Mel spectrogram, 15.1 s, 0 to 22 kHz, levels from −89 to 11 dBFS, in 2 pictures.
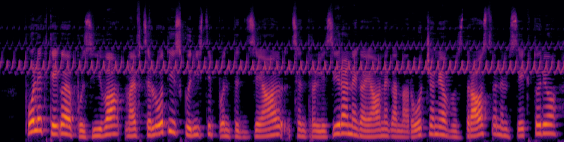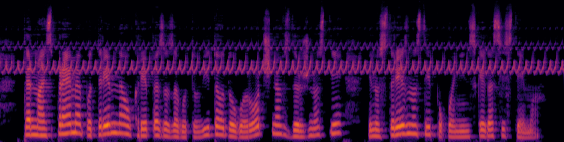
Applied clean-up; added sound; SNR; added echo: classical method Wiener filter.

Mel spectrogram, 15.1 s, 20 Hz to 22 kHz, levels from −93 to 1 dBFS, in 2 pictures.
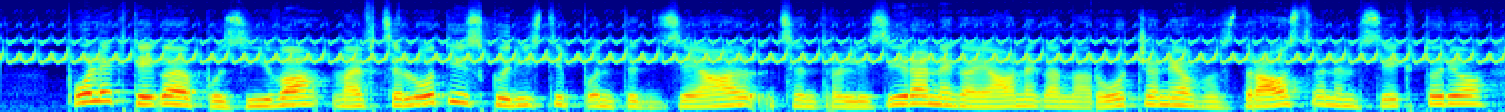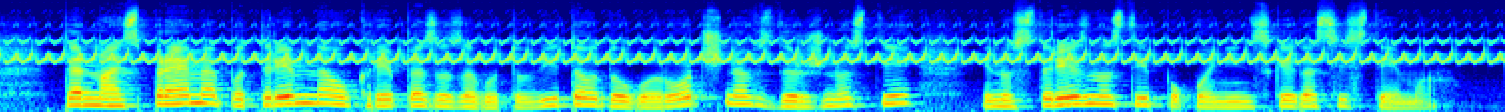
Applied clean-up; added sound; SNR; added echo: none; Siren; 11 dB; none.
